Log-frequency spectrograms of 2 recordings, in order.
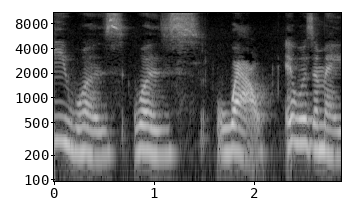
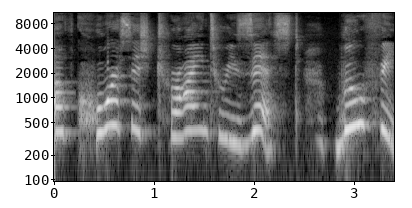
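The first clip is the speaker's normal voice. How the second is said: loud, rising, exasperated yell. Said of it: "but she's just yelling".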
